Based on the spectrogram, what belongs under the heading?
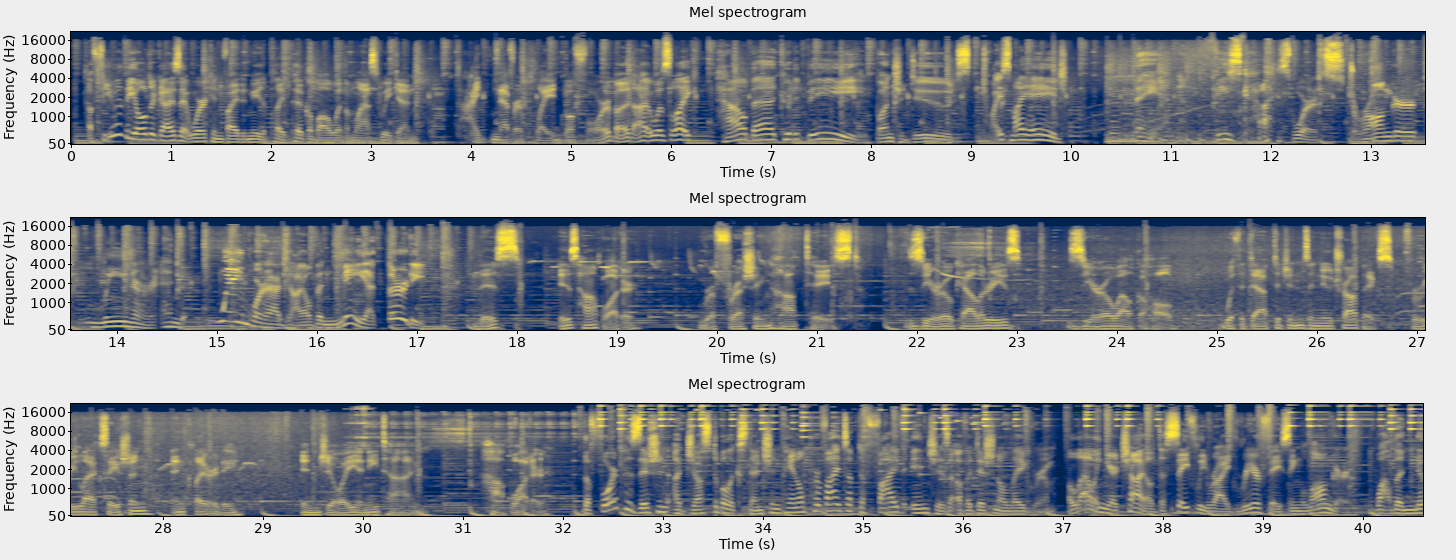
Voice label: english american commercial

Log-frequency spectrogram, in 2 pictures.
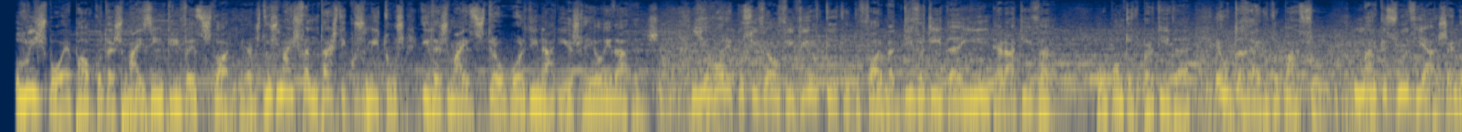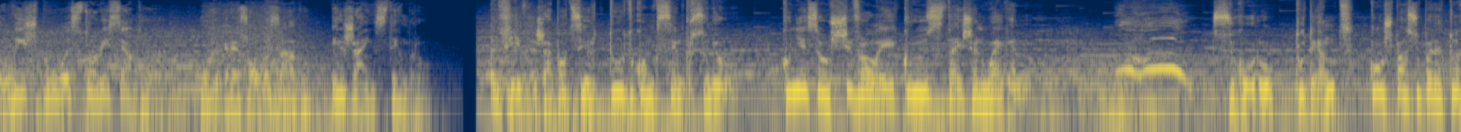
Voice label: portuguese commercial

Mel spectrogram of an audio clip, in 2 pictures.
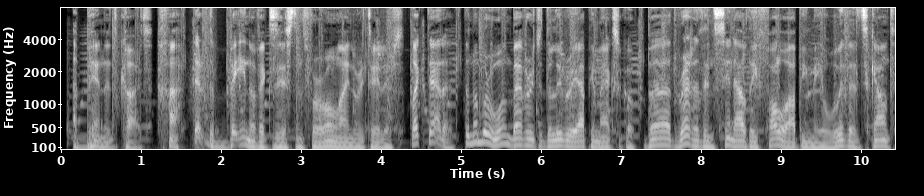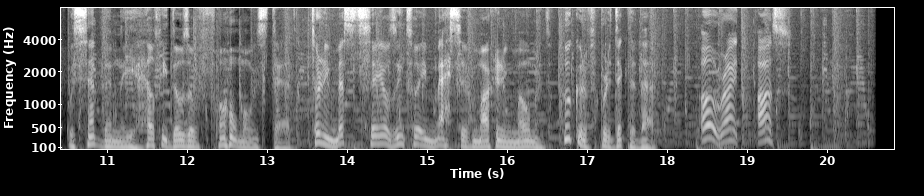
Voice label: english commercial

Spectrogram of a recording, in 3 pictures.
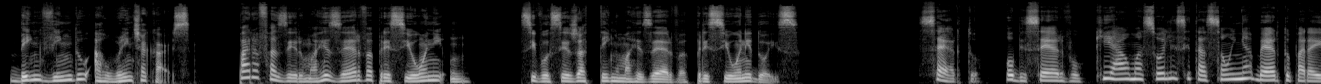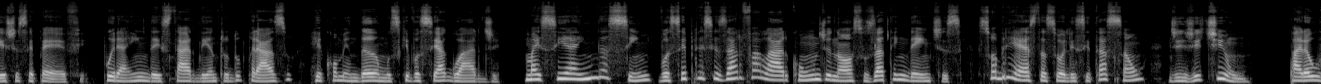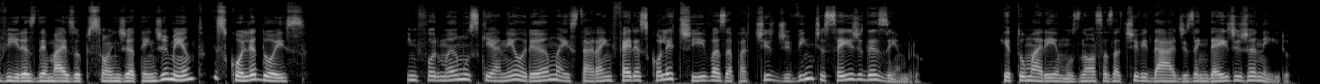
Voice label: portuguese brazilian ivr

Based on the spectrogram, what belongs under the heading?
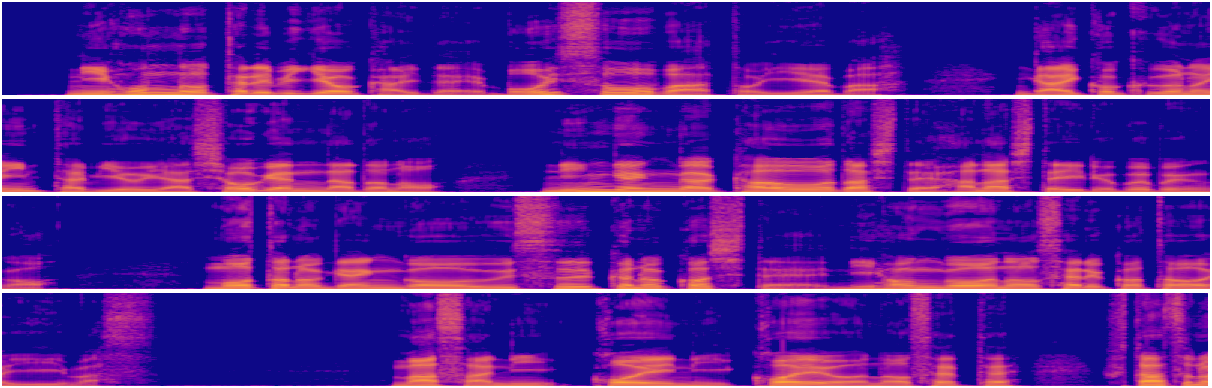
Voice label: japanese corporate videos

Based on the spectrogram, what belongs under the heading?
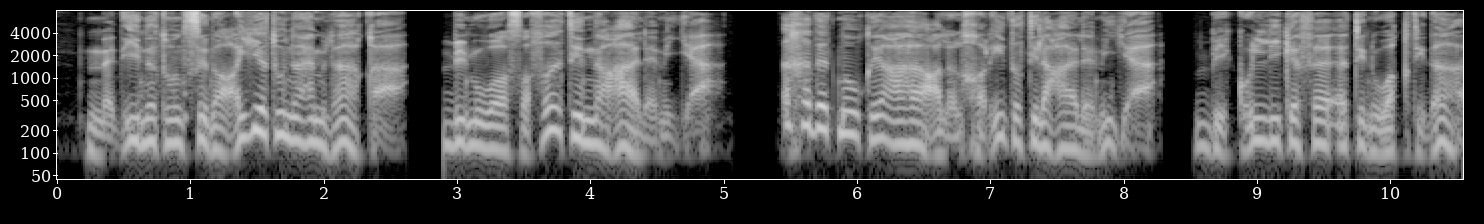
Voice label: arabic documentaries

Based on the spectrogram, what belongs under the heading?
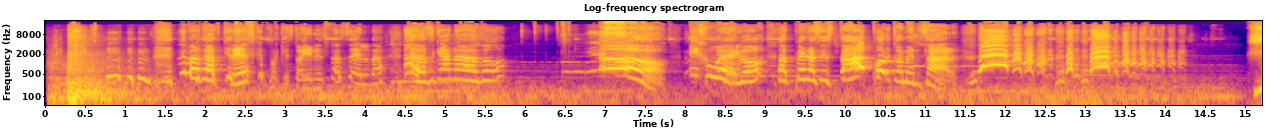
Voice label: spanish latin american video games

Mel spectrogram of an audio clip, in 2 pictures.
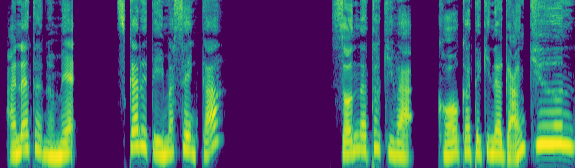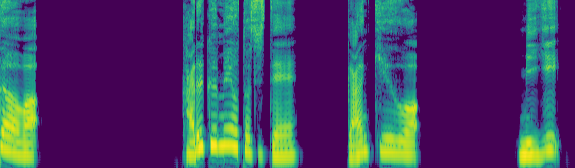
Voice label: japanese promos

